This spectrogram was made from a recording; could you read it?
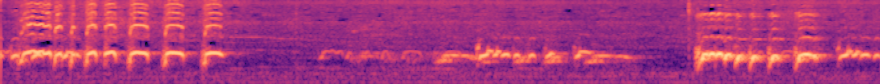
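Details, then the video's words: Local zebra dove in active song, kept as a lure for contest birds: a fast burst of clipped notes, a softer wavering passage, then another tight run of ringing notes. "Perkutut lokal gacor Speed rapet"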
